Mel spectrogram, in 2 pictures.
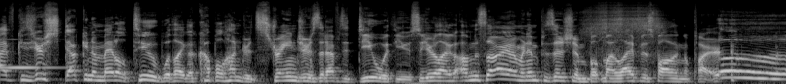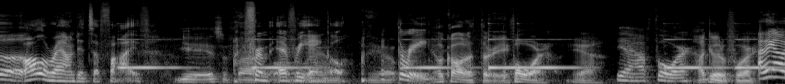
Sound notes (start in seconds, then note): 7.1 groans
